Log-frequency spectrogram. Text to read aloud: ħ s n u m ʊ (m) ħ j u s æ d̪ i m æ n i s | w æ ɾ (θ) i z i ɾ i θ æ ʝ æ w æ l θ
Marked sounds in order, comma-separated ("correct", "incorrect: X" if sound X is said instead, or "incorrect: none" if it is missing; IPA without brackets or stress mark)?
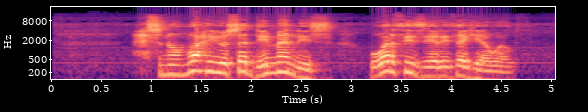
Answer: incorrect: none, correct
